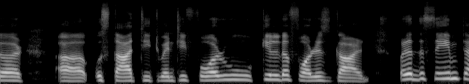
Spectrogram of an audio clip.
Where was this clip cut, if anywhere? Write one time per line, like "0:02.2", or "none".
0:03.8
